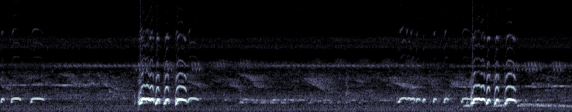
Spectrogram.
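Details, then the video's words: Local zebra doves of Bangkok cross type, recorded as lure or training material: two loud bursts of three quick rolling coos about three seconds apart, with softer cooing birds in between. "Perkutut lokal gacor - Pintar Mengundang Bunyi semua jenis burung kutut Lokal bangkok crossing"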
